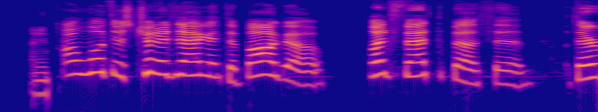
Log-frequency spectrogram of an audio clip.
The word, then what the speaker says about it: Tobago: Tobago. That's how you're supposed to pronounce it.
